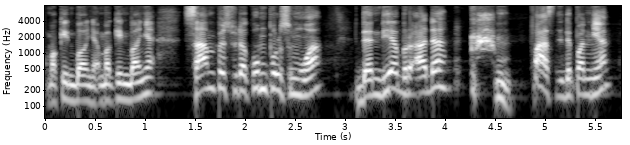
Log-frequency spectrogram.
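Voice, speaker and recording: A male preacher tells a story with lively, animated delivery and a slightly high voice. He often turns to his listeners with friendly asides and tag fillers. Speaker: Islamic preacher. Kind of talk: storytelling sermon.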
